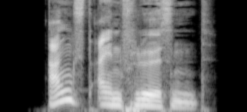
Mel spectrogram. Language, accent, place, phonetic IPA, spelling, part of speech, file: German, Germany, Berlin, [ˈaŋstʔaɪ̯nfløːsənt], angsteinflößend, adjective, De-angsteinflößend.ogg
- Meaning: frightening, scary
